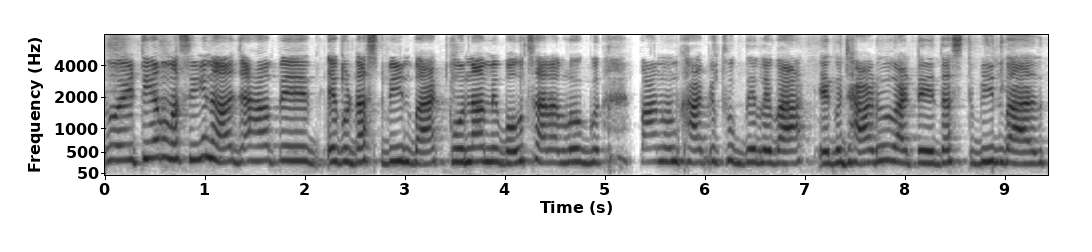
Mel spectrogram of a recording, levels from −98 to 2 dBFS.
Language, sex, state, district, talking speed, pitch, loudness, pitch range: Bhojpuri, female, Uttar Pradesh, Deoria, 160 wpm, 290 Hz, -15 LUFS, 270-310 Hz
